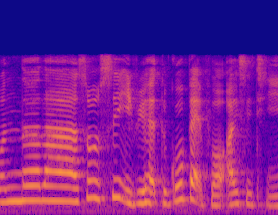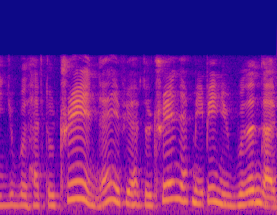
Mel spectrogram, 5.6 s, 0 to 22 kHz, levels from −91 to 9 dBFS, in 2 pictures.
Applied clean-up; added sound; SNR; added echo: none; none; none; none.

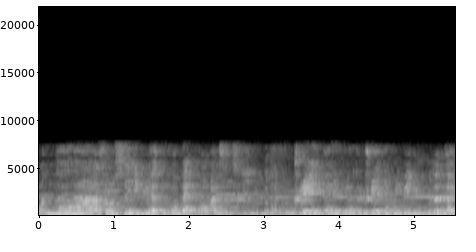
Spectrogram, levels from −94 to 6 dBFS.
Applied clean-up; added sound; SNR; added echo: none; Alarm; 17 dB; reverberation time 0.8 s.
